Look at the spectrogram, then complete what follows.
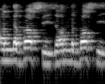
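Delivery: put-on Indian accent, called out. Retelling what a little boy in Bombay said to the speaker, in an Indian accent. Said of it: "in an Indian accent".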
